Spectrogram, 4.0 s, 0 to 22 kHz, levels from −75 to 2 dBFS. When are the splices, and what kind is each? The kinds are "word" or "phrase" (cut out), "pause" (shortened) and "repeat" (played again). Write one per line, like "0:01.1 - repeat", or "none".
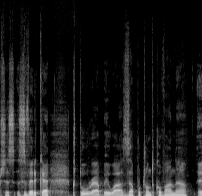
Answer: none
